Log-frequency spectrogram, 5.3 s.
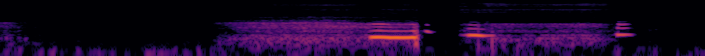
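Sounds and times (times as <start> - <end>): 
person breathing in sleep: 1.8 - 4.8
person talking in sleep: 2.7 - 4.8.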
